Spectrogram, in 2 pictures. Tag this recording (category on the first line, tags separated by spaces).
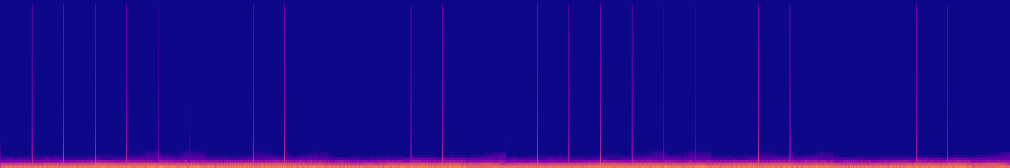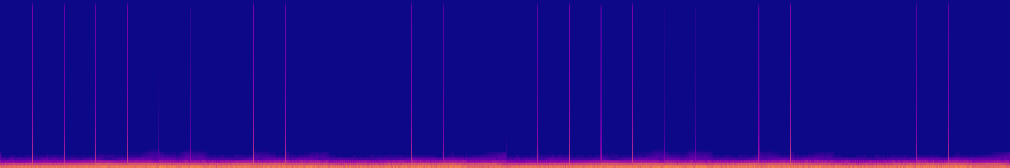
Soundscapes > Synthetic / Artificial
Drum Samples Underground Alien Packs Loopable Soundtrack Loop Dark Ambient Weird Industrial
